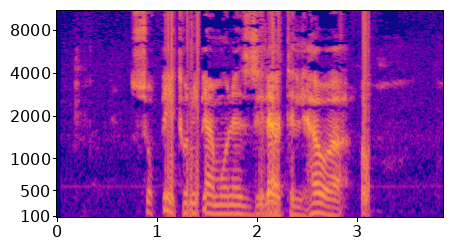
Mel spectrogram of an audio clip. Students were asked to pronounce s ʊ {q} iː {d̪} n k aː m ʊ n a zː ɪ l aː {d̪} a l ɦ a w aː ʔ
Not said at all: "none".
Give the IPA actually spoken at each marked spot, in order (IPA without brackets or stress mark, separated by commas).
q, t̪, t̪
